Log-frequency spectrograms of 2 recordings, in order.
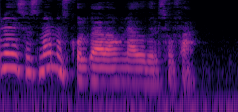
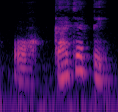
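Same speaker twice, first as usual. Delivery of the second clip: a touch of irritation in the lightly voiced marquis; annoyed; much slower than usual. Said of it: "dijo el marqués, enfadado".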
